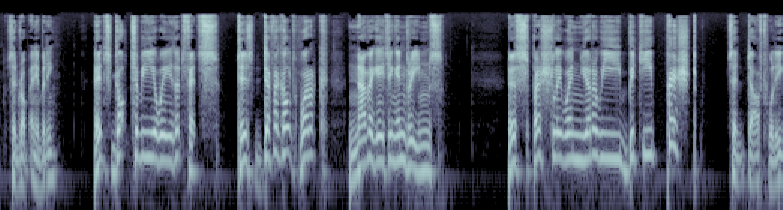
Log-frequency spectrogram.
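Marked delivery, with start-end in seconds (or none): 1.2-5.9 raised gruff little Scots pixie, pleased with himself; boastful wee Feegle, a bit louder; Rob Anybody's Scots voice. A narrator's reading. Rob Anybody boasting to Tiffany after the fight, Scots pixie voice. Rob's voice. 6.8-9.3 tipsy-sounding Feegle grinning; grinning Scots pixie. A narrator's reading. Daft Willie teasing about being drunk, grinning Scots voice. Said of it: "grinning broadly".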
